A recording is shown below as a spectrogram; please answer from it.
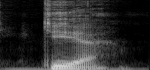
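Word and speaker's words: キャ: তাহলে এখন এটা কি হবে, যেমন আমরা যদি শুধু এটা উচ্চারণ করি তাহলে কি বলি ইয়া, আর এখন বলবো কি কিয়া।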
